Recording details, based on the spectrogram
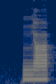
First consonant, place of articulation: palatal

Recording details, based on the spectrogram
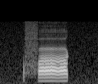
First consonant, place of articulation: labial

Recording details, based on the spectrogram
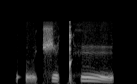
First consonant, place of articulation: glottal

